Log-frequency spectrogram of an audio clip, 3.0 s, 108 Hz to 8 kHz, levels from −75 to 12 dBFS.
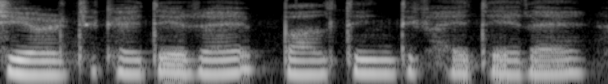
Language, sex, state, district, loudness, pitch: Hindi, female, Arunachal Pradesh, Longding, -18 LUFS, 185 Hz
